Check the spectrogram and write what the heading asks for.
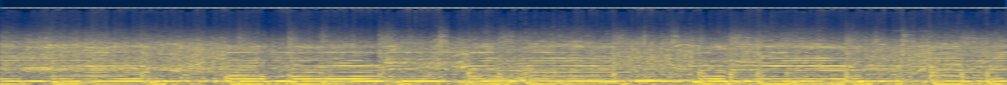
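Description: A rock band playing an instrumental passage, electric guitars strumming a repeating chord riff over bass and drums.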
